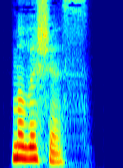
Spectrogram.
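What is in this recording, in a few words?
"malicious", American English, female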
